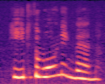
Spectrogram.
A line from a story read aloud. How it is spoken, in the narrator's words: she cried with a nervous laugh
